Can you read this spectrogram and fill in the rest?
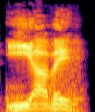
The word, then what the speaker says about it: Yahvé: O algunos ya cuando lo resumen un poco, lo contraen al nombre, dicen Yahvé, la pronunciación correcta.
